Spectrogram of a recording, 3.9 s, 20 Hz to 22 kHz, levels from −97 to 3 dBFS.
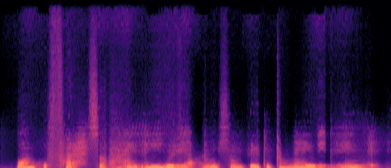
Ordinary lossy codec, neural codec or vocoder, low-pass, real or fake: none; codec, 44.1 kHz, 0.9 kbps, DAC; none; fake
